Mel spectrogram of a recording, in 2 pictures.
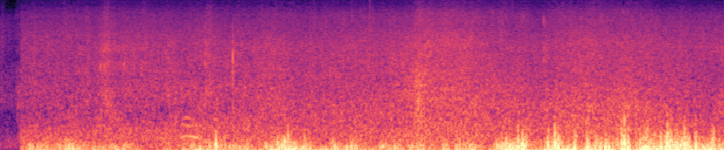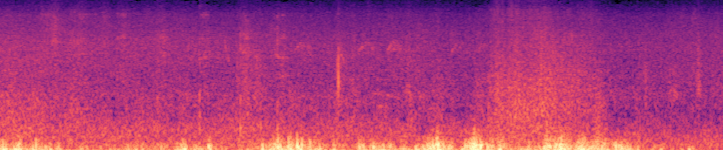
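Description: Nylon tent fabric flaps and rustles in the wind.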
